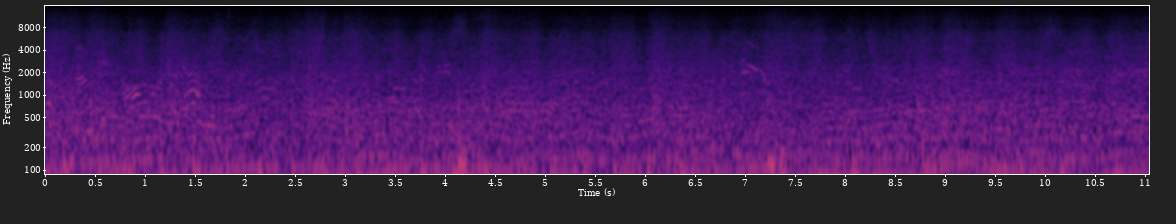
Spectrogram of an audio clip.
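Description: A jet ski engine drones steadily at speed.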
